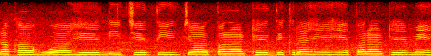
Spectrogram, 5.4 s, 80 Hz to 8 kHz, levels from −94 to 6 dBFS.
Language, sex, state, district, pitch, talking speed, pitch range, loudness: Hindi, female, Chhattisgarh, Korba, 265 Hz, 145 wpm, 255-275 Hz, -14 LUFS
